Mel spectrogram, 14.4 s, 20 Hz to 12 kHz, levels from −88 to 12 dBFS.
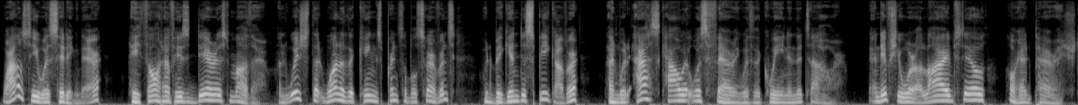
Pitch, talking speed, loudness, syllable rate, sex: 140 Hz, 200 wpm, -19 LUFS, 5.3 syllables/s, male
